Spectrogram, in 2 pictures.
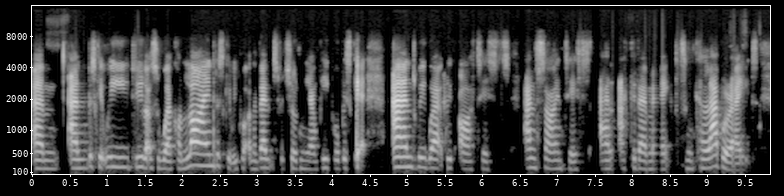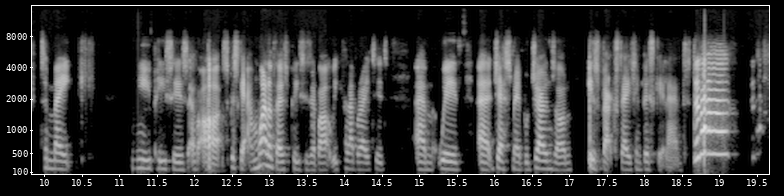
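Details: Vocal tics of Tourette syndrome in a woman, involuntary, including frequently repeated words like 'biscuit' and random words like 'hedgehog' and 'sheep dog'.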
